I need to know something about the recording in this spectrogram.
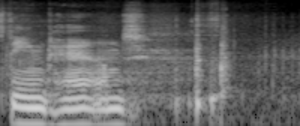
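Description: A lid clinks on a metal pot.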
